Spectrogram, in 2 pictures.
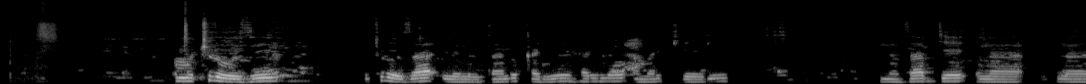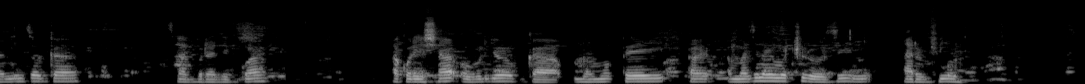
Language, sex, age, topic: Kinyarwanda, male, 25-35, finance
